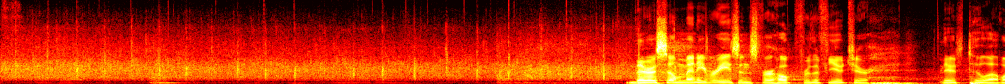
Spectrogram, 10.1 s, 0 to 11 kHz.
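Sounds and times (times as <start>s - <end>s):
audience clapping: 0.0s - 8.4s.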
